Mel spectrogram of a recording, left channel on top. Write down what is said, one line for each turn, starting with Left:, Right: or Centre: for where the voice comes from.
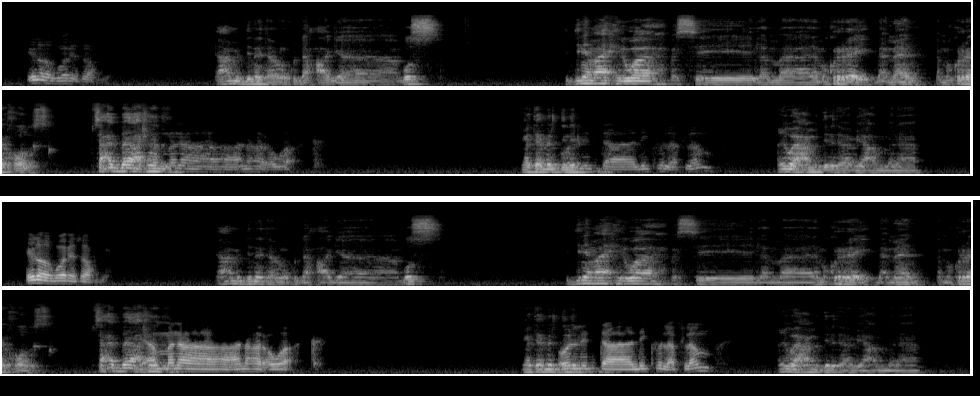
Right: ايه الاخبار يا صاحبي
Left: يا عم الدنيا تمام وكل حاجة بص الدنيا معايا حلوة بس لما لما أكون رايق بأمانة لما أكون رايق خالص ساعات بقى عشان
Right: يا عم انا انا هروقك
Left: ما تعمل الدنيا
Right: قول لي انت ليك في الافلام
Left: أيوة يا عم الدنيا تمام يا عم أنا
